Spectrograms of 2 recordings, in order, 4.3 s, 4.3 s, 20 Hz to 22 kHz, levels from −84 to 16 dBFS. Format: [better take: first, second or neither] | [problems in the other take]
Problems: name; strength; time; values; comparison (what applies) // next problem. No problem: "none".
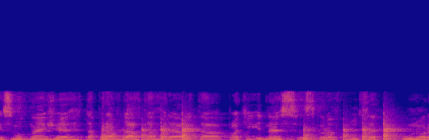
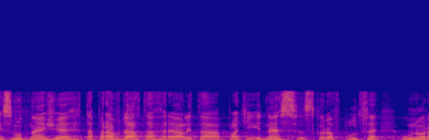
second | background sound (Knock); 2 dB below the speech // room echo; dies away in 0.5 s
